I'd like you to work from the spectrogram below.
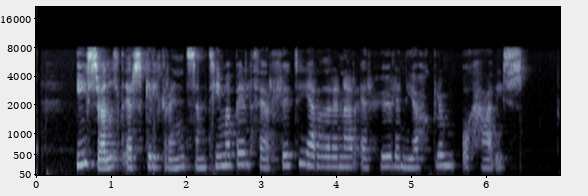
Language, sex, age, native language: Icelandic, female, 20-29, Icelandic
